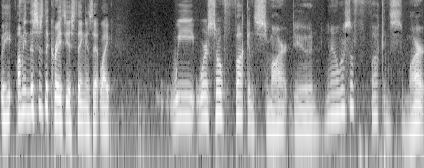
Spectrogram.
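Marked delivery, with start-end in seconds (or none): 3.9-8.5 dry, sarcastic complimenting tone. Talking about dreams and the brain with friends: sarcastic. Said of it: "are you being sarcastic?".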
